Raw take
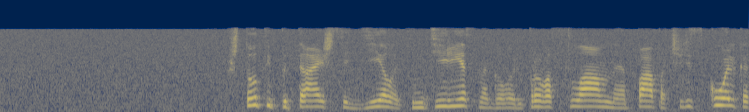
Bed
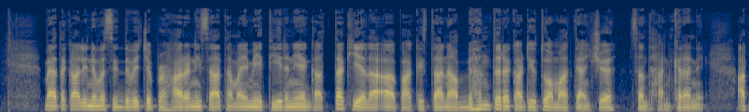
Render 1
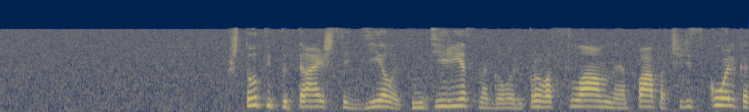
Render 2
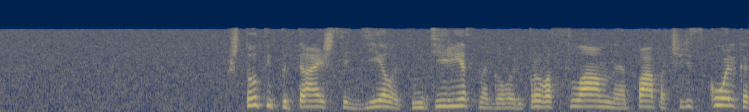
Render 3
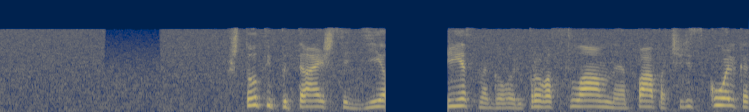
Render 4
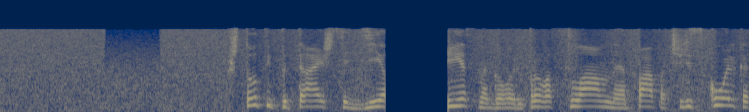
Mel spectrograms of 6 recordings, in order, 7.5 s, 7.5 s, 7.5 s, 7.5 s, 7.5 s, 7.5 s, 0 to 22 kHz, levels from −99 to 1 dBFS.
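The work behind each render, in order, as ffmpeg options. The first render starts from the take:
ffmpeg -i in.wav -af "afftdn=noise_reduction=6:noise_floor=-39" out.wav
ffmpeg -i in.wav -af "volume=-2.5dB" out.wav
ffmpeg -i in.wav -filter_complex "[0:a]asplit=3[link_01][link_02][link_03];[link_01]afade=type=out:start_time=1.04:duration=0.02[link_04];[link_02]lowpass=1700,afade=type=in:start_time=1.04:duration=0.02,afade=type=out:start_time=1.59:duration=0.02[link_05];[link_03]afade=type=in:start_time=1.59:duration=0.02[link_06];[link_04][link_05][link_06]amix=inputs=3:normalize=0,asplit=3[link_07][link_08][link_09];[link_07]atrim=end=3.85,asetpts=PTS-STARTPTS,afade=type=out:start_time=3.846:duration=0.004:curve=hsin[link_10];[link_08]atrim=start=3.85:end=4.48,asetpts=PTS-STARTPTS,volume=0[link_11];[link_09]atrim=start=4.48,asetpts=PTS-STARTPTS,afade=type=in:duration=0.004:curve=hsin[link_12];[link_10][link_11][link_12]concat=n=3:v=0:a=1" out.wav
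ffmpeg -i in.wav -af "acompressor=threshold=-30dB:ratio=10" out.wav

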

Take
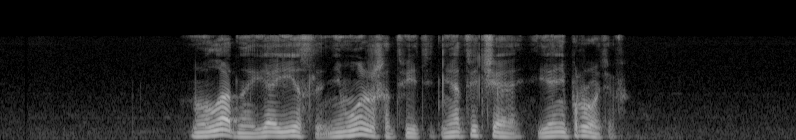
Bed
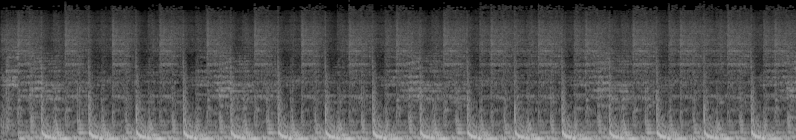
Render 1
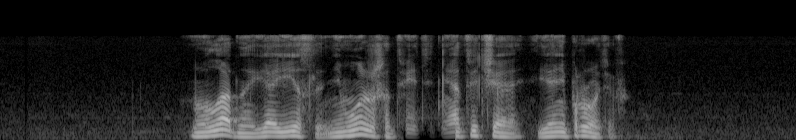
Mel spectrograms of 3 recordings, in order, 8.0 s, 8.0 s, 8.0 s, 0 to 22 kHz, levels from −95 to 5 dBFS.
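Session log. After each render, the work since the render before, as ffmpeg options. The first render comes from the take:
ffmpeg -i in.wav -filter_complex "[0:a]asettb=1/sr,asplit=3[link_01][link_02][link_03];[link_01]atrim=end=4.034[link_04];[link_02]atrim=start=4.03:end=4.56,asetpts=PTS-STARTPTS,afade=type=in:duration=0.004:curve=qsin,afade=type=out:start_time=0.526:duration=0.004:curve=qsin,highpass=frequency=670:width_type=q:width=2[link_05];[link_03]atrim=start=4.556[link_06];[link_04][link_05]acrossfade=duration=0.004:curve1=hsin:curve2=qsin[link_07];[link_07][link_06]acrossfade=duration=0.004:curve1=qsin:curve2=hsin" out.wav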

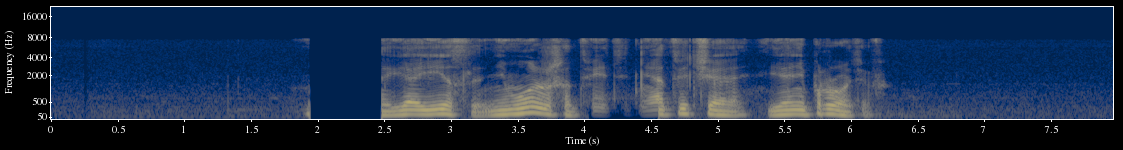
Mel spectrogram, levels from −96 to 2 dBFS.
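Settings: ffmpeg -i in.wav -filter_complex "[0:a]asettb=1/sr,asplit=3[link_01][link_02][link_03];[link_01]atrim=end=5.114[link_04];[link_02]atrim=start=5.11:end=5.54,asetpts=PTS-STARTPTS,afade=type=in:duration=0.004:curve=qsin,afade=type=out:start_time=0.426:duration=0.004:curve=qsin,equalizer=frequency=1000:width_type=o:width=0.37:gain=8[link_05];[link_03]atrim=start=5.536[link_06];[link_04][link_05]acrossfade=duration=0.004:curve1=hsin:curve2=qsin[link_07];[link_07][link_06]acrossfade=duration=0.004:curve1=qsin:curve2=hsin,asplit=3[link_08][link_09][link_10];[link_08]atrim=end=1.94,asetpts=PTS-STARTPTS,afade=type=out:start_time=1.936:duration=0.004:curve=hsin[link_11];[link_09]atrim=start=1.94:end=2.48,asetpts=PTS-STARTPTS,volume=0[link_12];[link_10]atrim=start=2.48,asetpts=PTS-STARTPTS,afade=type=in:duration=0.004:curve=hsin[link_13];[link_11][link_12][link_13]concat=n=3:v=0:a=1" out.wav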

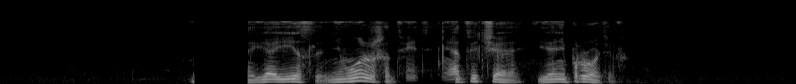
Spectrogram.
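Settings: ffmpeg -i in.wav -af "lowshelf=frequency=130:gain=-6" out.wav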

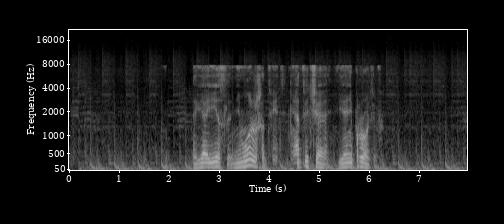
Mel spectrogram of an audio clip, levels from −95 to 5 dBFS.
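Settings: ffmpeg -i in.wav -i bed.wav -filter_complex "[1:a]volume=-22.5dB[link_01];[0:a][link_01]amix=inputs=2:normalize=0" out.wav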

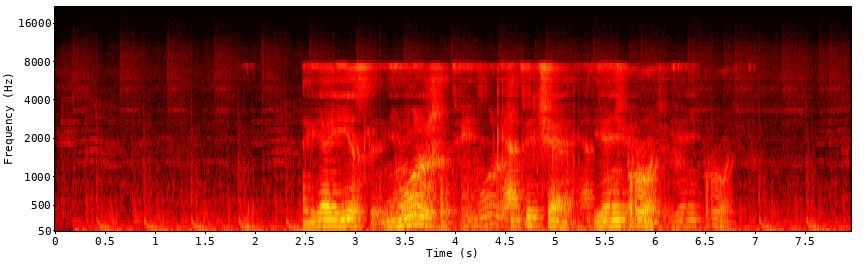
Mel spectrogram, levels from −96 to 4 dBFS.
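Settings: ffmpeg -i in.wav -filter_complex "[0:a]asplit=2[link_01][link_02];[link_02]adelay=49,volume=-5dB[link_03];[link_01][link_03]amix=inputs=2:normalize=0,asplit=2[link_04][link_05];[link_05]aecho=0:1:74|760:0.237|0.299[link_06];[link_04][link_06]amix=inputs=2:normalize=0" out.wav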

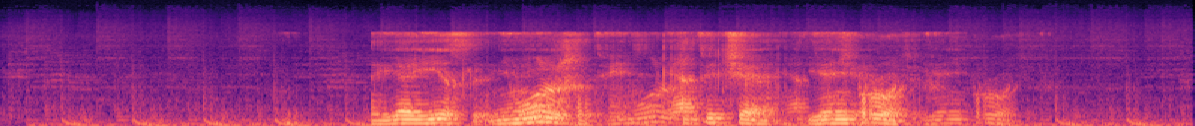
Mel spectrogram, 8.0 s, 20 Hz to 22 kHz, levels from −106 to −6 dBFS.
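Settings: ffmpeg -i in.wav -af "volume=11dB" out.wav

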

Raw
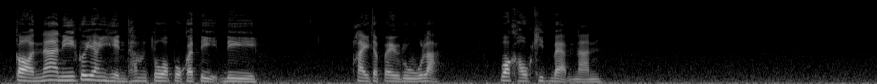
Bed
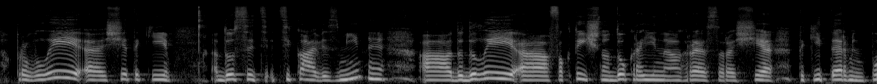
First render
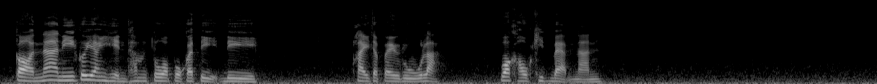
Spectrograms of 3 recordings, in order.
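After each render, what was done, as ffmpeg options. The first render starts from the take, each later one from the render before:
ffmpeg -i in.wav -af "afftdn=noise_reduction=6:noise_floor=-51" out.wav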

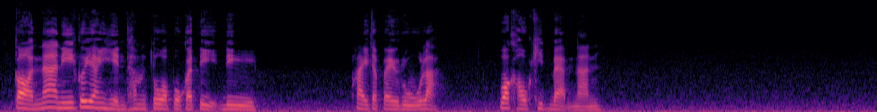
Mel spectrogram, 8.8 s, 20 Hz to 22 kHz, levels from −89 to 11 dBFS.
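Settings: ffmpeg -i in.wav -filter_complex "[0:a]asplit=3[link_01][link_02][link_03];[link_01]afade=type=out:start_time=2.33:duration=0.02[link_04];[link_02]lowpass=frequency=1800:width=0.5412,lowpass=frequency=1800:width=1.3066,afade=type=in:start_time=2.33:duration=0.02,afade=type=out:start_time=3.64:duration=0.02[link_05];[link_03]afade=type=in:start_time=3.64:duration=0.02[link_06];[link_04][link_05][link_06]amix=inputs=3:normalize=0" out.wav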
